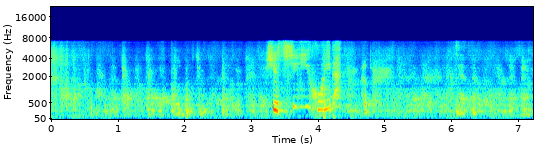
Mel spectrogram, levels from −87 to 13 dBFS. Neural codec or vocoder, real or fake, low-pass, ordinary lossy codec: codec, 16 kHz, 0.7 kbps, FocalCodec; fake; 7.2 kHz; none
